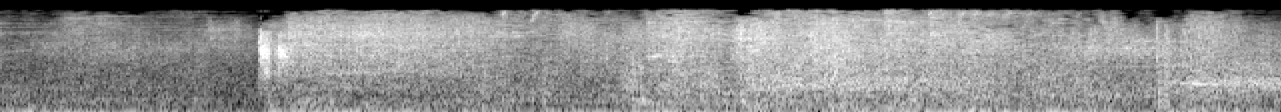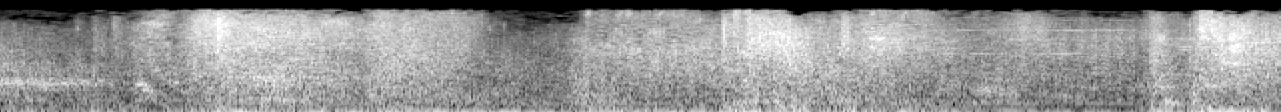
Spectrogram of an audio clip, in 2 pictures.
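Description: Spells whoosh and crackle in a fast fight.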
